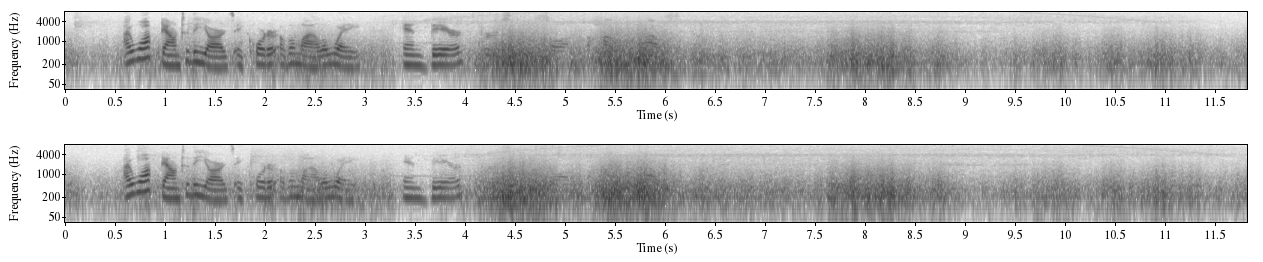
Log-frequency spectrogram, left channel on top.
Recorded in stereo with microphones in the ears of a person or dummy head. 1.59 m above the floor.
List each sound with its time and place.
0.6 s a woman speaking: 5° left (ahead or behind); by 6.2 s 85° left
